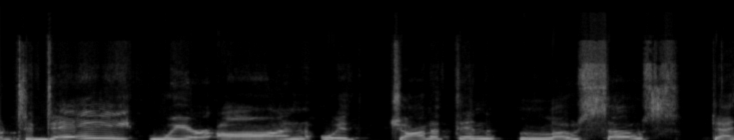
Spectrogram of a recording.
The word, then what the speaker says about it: Losos: in herpetology So today we're on with Jonathan losos did I say that correctly losses losses yes okay so he told me wrong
